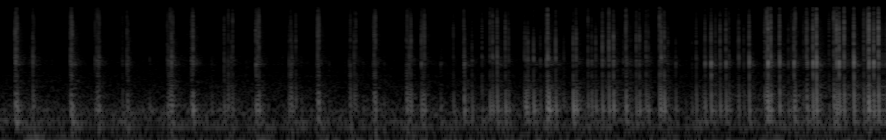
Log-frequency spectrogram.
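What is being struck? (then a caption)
Plastic dome lamp shade. Long dark nails tap rapidly on the upper curved surface of a large, hollow white plastic dome lamp shade. The result is a stream of sharp, dry, bright clicks with almost no ring or low end, spaced out at first and then quickening into dense bursts toward the end.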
